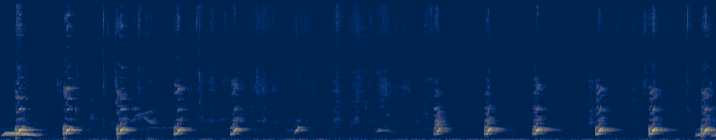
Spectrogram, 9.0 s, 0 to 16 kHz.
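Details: Natural calling of a decoy white-breasted waterhen: a long series of harsh, repeated notes about every 0.7 seconds, a few softer ones midway, faint low hum beneath.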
